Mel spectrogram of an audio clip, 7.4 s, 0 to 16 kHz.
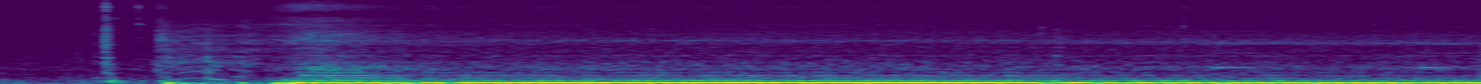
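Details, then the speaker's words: LS6 Corvette Z06 after installing a Racetronix hotwire kit for the fuel pump: a brief crank, then a deep, steady V8 idle with fuel pressure holding 68 psi; normal start and idle. "we're still running 68 psi. Everything's looking good."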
